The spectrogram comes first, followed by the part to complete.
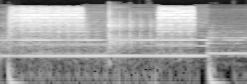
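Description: Dark experimental electronic music: a harsh, buzzing noise texture over a steady low drone tone, with a deep kick drum hit at the start.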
